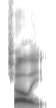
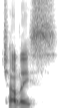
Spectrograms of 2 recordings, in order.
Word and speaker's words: Charlize: And I think even Charlie Charlie Theron. How do you pronounce Charlie's. Charlize Yeah. Theron?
